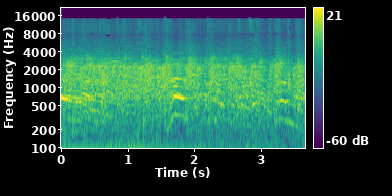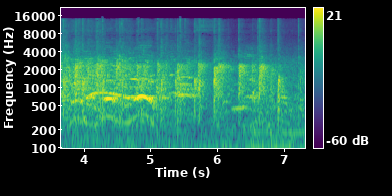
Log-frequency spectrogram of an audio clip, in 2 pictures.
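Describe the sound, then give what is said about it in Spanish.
A church audience applauds to give glory to God in a dense, steady wash of clapping that lasts several seconds, with voices calling out over it before the clapping thins slightly toward the end. “Hermanos, denle gloria, aplauda, denle gloria.”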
